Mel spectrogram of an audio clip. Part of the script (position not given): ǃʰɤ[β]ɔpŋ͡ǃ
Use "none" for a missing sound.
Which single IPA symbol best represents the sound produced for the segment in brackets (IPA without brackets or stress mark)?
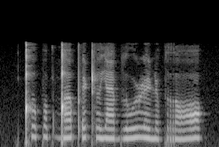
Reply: p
